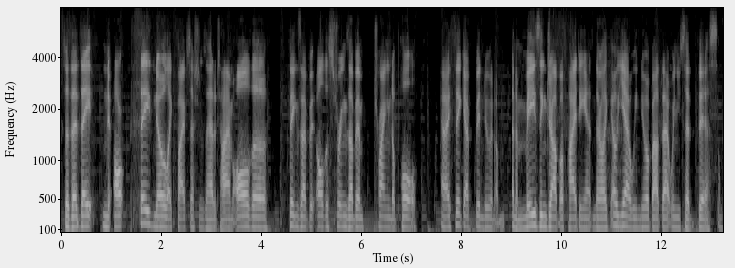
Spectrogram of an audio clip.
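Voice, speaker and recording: Gravelly, even-toned man in casual chat. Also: medium pitch, moderate pace, highs cut off, soft background music. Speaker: podcast co-host and game master. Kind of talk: casual chat about tabletop role-playing games.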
